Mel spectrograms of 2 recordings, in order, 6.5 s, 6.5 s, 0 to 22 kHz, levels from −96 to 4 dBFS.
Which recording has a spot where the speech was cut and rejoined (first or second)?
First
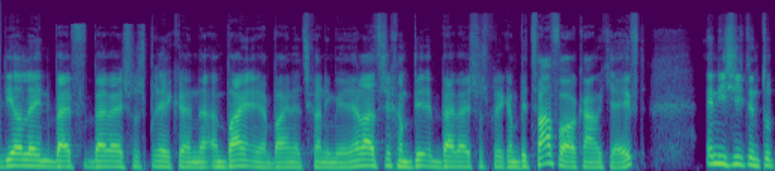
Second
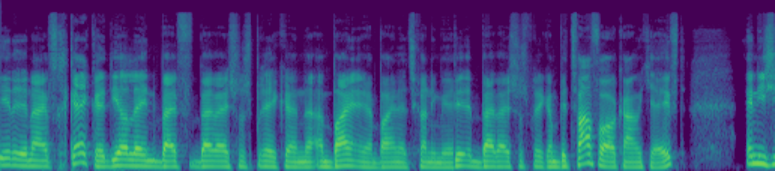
second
